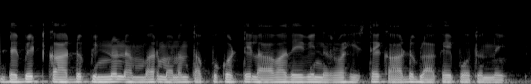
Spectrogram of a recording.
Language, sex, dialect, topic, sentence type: Telugu, male, Utterandhra, banking, statement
